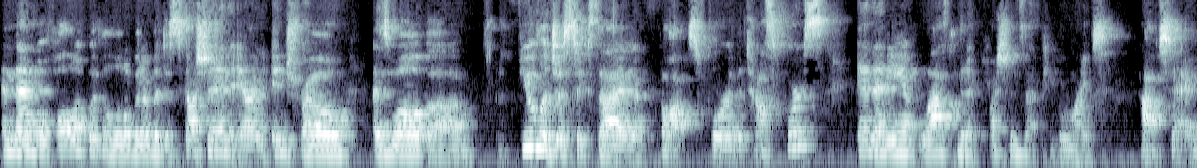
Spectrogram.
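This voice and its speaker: With a Midwestern US accent, the speaker goes at a moderate pace with ordinary pitch variation and big swings in loudness, amid audible room echo and noticeable background noise. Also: woman, medium pitch for a woman. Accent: US Midwest. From Michigan, Ann Arbor. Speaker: graduate student intern presenting. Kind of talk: presentation at a virtual meeting. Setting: video call.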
